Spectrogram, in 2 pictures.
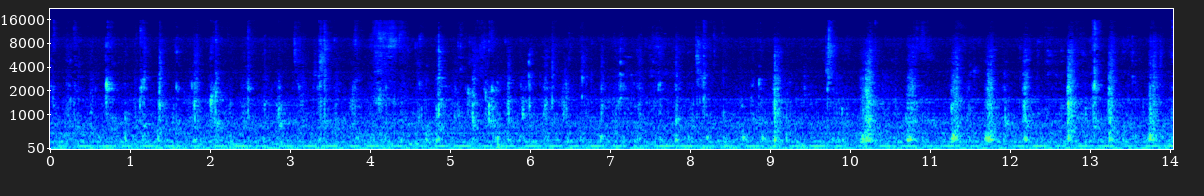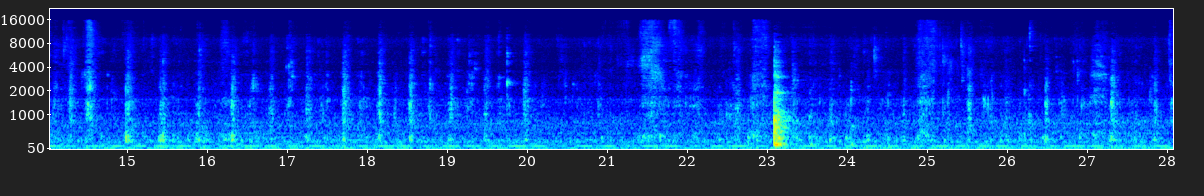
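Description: Close eating sounds of people gnawing and chewing meat off pork back rib bones: soft wet smacks and small clicks, over a steady low hum. A single sharp knock sounds about 23 seconds in.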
